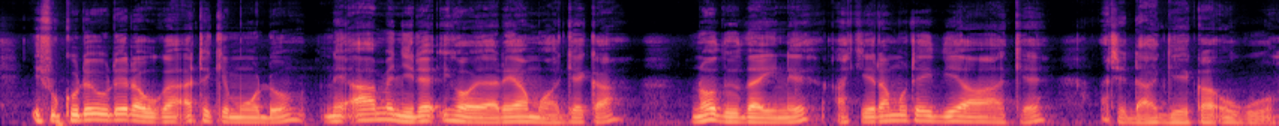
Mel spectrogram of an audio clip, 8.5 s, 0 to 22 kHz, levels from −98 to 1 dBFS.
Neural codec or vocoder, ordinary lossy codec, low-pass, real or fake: none; none; none; real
